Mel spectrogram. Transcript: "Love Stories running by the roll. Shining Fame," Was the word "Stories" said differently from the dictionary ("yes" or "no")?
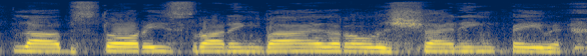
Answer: yes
